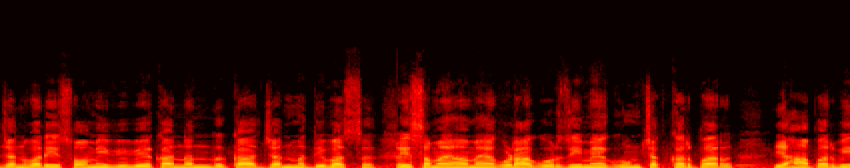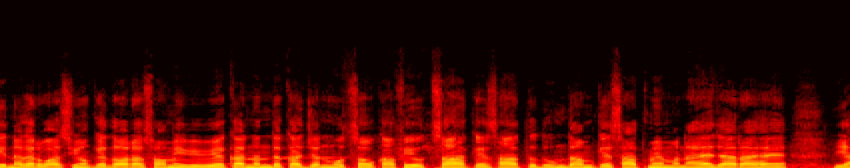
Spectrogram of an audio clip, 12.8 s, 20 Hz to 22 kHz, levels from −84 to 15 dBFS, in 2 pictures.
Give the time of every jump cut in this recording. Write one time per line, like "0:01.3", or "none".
0:03.0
